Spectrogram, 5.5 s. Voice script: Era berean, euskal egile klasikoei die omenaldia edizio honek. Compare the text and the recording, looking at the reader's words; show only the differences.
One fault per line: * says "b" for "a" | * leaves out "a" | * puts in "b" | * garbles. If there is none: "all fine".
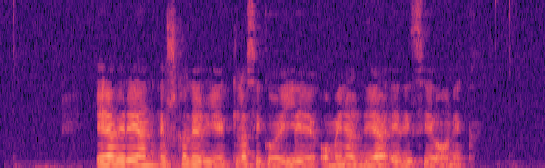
all fine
